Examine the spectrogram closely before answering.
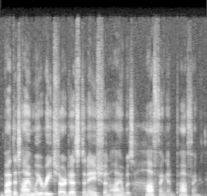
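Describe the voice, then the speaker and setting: A man reading a visual novel aloud as first-person narration, in a casual, expressive style. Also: mid-range voice, a little fast. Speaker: visual novel readthrough host.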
